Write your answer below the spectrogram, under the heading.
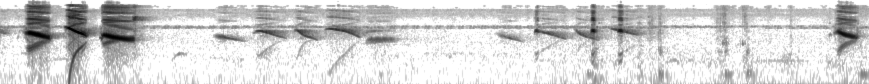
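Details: Boiadeiro-style song of a green-winged saltator in the wild: three loud, rich whistled notes opening the phrase, then soft downslurred whistles and scattered chips, and one more loud whistle near the end.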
